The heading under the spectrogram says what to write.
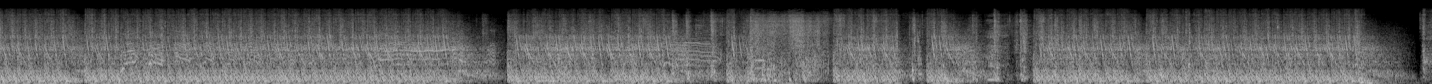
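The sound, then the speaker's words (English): A machine-gun sound effect: loud, sustained gunfire rattles off in rapid continuous bursts for most of the stretch, with a couple of brief pauses before the barrage resumes and cuts off near the end. “Then I'll probably add the sound effect afterwards of the gunshots.”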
